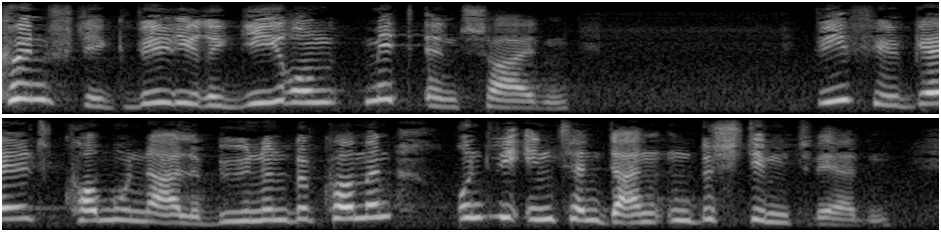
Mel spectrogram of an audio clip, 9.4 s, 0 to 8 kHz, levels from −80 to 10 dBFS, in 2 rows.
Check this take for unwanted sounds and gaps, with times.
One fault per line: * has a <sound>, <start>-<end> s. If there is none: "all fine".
all fine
